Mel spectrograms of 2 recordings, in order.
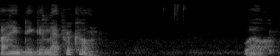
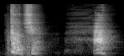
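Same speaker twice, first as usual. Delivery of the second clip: sudden shout; 13 semitones higher, 24 dB louder than usual. Acted. Seamus pounces on the leprechaun, sudden triumphant shout. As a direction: burst out loud after the hush.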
